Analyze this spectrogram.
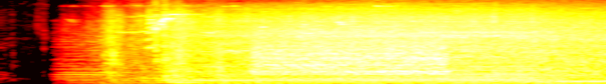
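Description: A car engine sound effect for a comedy skit, rising out of silence and swelling into a loud, steady roaring drone that holds to the end.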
